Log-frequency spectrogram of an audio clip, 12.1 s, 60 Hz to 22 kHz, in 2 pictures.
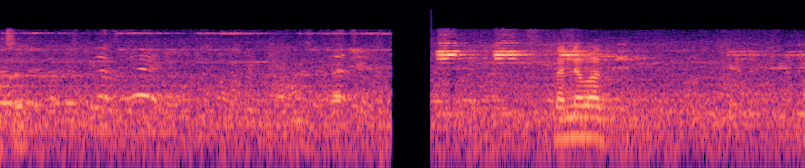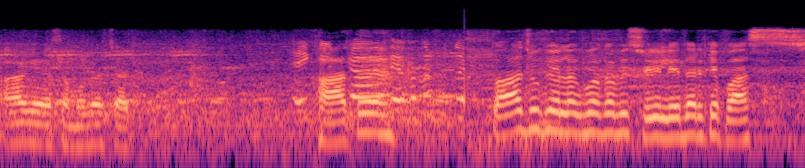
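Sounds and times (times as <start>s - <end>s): chatter: 0.0s - 3.0s, 4.2s - 12.0s
traffic: 0.0s - 12.0s.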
